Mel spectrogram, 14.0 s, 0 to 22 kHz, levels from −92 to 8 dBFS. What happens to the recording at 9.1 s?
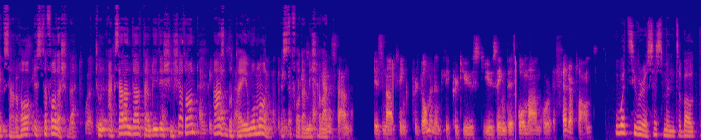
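At 9.1 s the audio carries the same MP3 compression damage heard across the whole clip: a watery, swirling texture with smeared attacks and metallic chirps on bright, noisy parts, which fits a low bitrate around 64 kbps. With too few bits, the encoder likely cut the treble at a fixed frequency and zeroed weak lines frame by frame. A spectrogram would show a flat ceiling on the high end and patchy, flickering gaps below it.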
